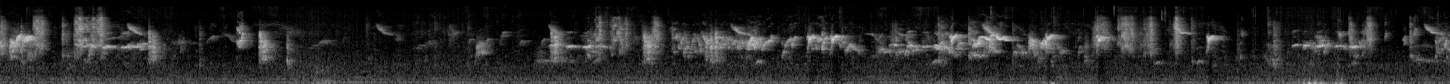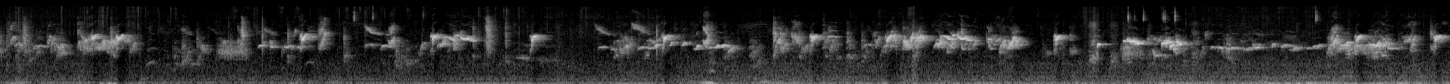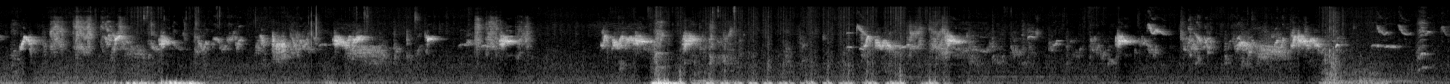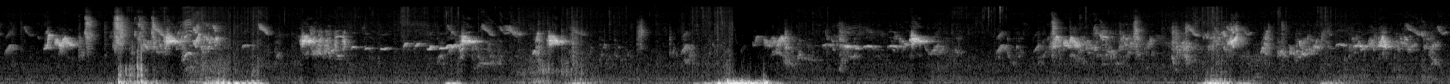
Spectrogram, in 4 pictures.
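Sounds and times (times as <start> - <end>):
small songbirds chirping: 0.0 - 58.0.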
